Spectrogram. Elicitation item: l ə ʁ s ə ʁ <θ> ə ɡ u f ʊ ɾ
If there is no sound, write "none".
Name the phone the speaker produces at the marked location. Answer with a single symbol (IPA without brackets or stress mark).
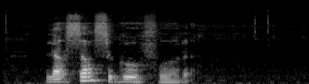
s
